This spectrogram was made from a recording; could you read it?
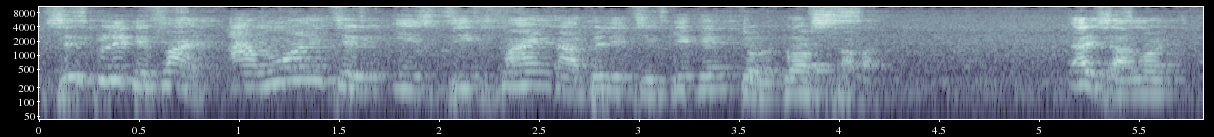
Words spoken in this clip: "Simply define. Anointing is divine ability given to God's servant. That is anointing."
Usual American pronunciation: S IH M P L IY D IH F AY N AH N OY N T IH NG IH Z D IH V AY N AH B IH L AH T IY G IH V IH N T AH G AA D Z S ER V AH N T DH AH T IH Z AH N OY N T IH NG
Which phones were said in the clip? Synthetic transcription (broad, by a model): S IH M P L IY D IH F AY N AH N OY N T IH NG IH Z D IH F AY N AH B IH L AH T IY G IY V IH N T AH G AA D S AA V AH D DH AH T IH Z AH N OY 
